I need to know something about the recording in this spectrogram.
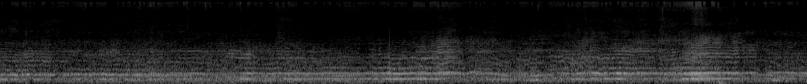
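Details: Apis mellifera iberica around a Langstroth beebox hive near Roquetes, Catalonia, Spain; even, many-layered humming drone, wavering pitches of individual bees rising and falling, one passing bee peaking near the end.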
